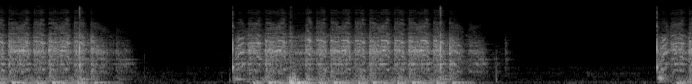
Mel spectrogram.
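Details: 2012 Kawasaki Brute Force 650i, cranked with choke open after trying choke closed. Two-second bursts of steady starter cranking at about four beats a second with silent pauses between; the engine never fires.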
